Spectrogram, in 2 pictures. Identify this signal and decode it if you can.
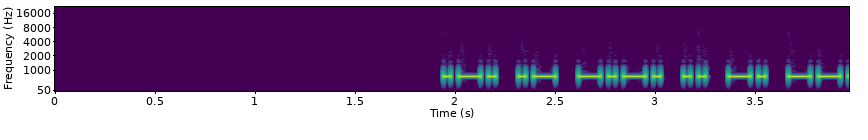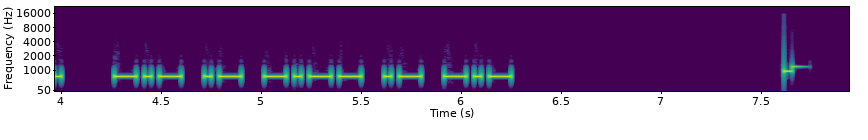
Morse code, heard as a keyed tone, about 32 wpm, 700 Hz. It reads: RACING KAYAK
